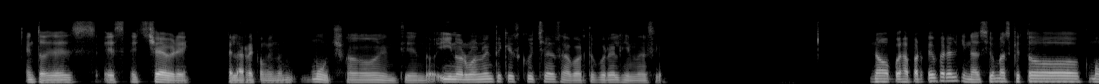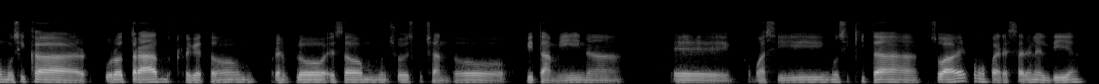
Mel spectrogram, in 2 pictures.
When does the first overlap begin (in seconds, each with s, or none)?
none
